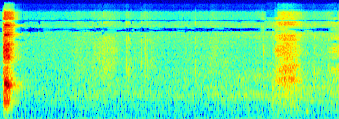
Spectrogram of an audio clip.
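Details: Brunette girl with hiccups she says have lasted a while, making her sore, with her throat sometimes hurting; one sharp, abrupt hiccup followed by a quiet room and a soft breath.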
